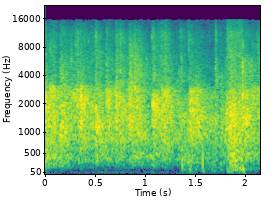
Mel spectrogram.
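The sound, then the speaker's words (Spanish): An audience applauds steadily, a dense wash of many hands clapping at an even, sustained level with no voices standing out. “Al nombre del Señor sea toda la gloria y si ese aplauso es para Él, hermano, bríndeselo con celebración y júbilo.”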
